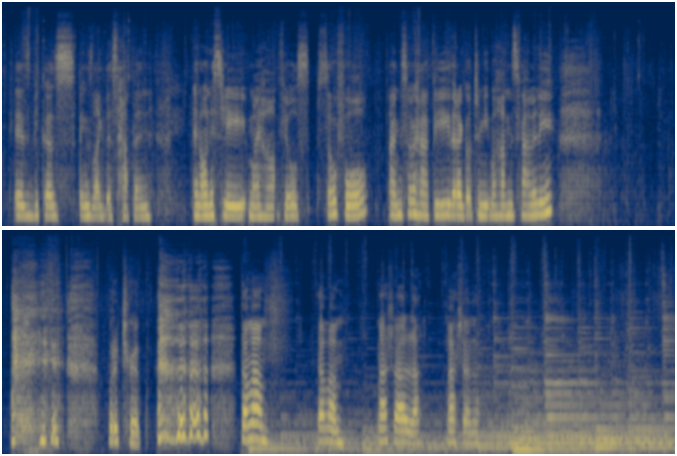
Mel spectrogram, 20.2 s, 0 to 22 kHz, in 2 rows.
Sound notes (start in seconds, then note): 10.1 laughs; 13.7 speaks foreign language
